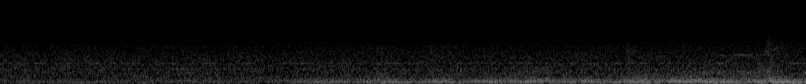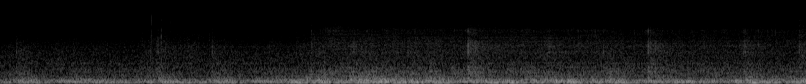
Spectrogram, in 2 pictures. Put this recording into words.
participants in ignaz schick, martin tétrault, and joke lanz's turntable workshop interpret the sounds of the rainstorm happening outside in realtime. the sounds of the rain and thunder can be heard through the open windows.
